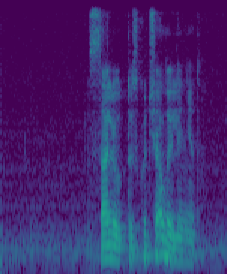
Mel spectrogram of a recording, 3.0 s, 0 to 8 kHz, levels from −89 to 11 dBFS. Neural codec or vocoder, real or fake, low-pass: none; real; 7.2 kHz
